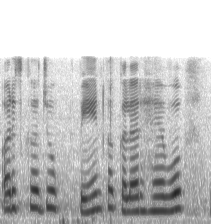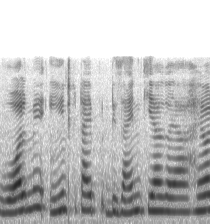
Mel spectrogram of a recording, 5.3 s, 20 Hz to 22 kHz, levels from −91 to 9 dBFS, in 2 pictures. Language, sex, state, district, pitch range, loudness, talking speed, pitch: Hindi, female, Bihar, Patna, 245-290 Hz, -18 LUFS, 195 wpm, 260 Hz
